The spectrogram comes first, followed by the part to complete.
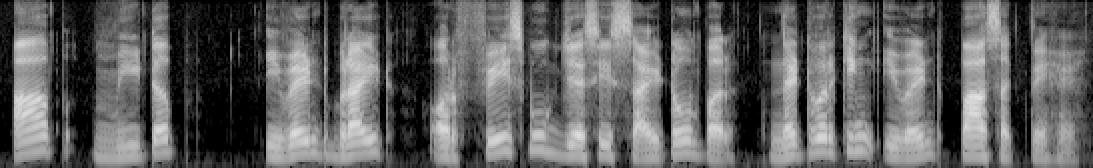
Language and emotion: Hindi, neutral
